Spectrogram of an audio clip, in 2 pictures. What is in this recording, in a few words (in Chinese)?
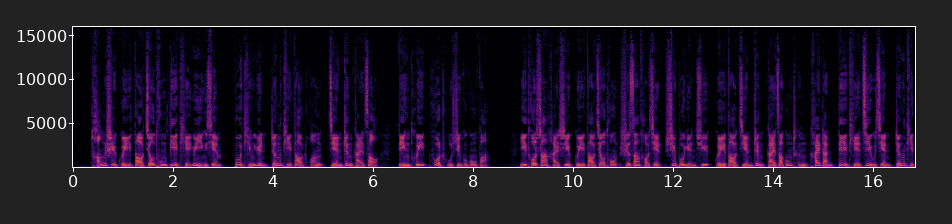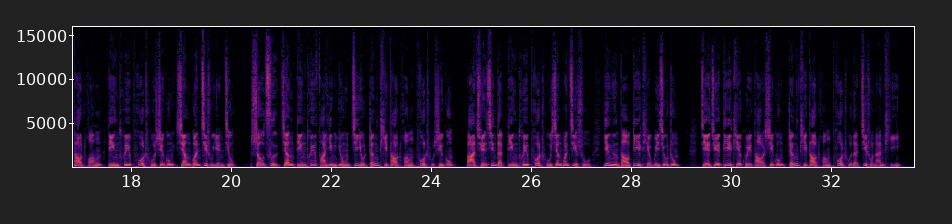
男 工程解说; 顶推破除施工工法解说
